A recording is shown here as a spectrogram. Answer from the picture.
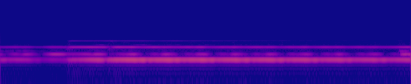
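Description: Ambient background music: a held chord of steady, ringing tones with a slow wavering pulse, and a higher note joining a little under a second in.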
